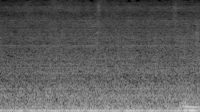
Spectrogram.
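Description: Steady low room hum with a faint even hiss, and no distinct events standing out.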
